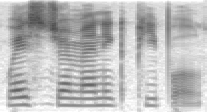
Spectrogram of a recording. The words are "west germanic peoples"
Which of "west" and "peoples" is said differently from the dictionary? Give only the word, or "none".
peoples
